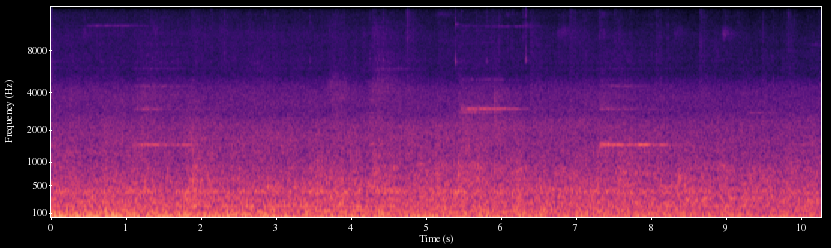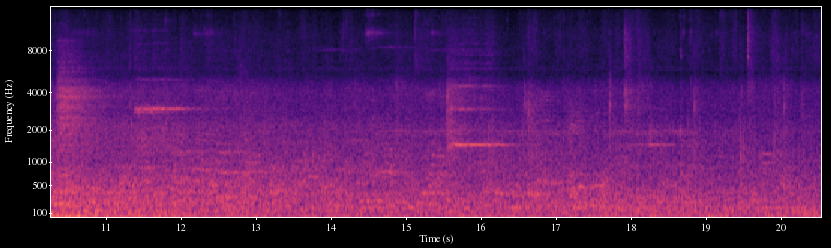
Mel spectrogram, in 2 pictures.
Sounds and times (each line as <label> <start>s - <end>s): walking into the MRT station 0.0s - 20.5s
